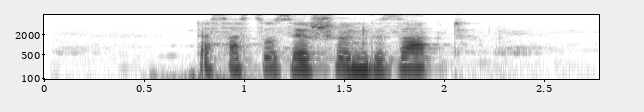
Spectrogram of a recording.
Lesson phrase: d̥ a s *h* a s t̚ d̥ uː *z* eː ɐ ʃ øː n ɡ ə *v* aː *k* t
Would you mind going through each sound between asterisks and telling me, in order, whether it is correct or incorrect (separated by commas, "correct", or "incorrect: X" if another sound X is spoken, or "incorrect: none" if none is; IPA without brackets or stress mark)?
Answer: correct, correct, incorrect: z, correct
